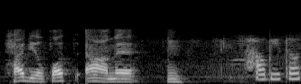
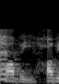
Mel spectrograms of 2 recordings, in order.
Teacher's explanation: نفصل الطاء عن التاء ونفخم الطاء شوية · Shown in: first take · حبطت أعمال حبطت مش حبي حبي لا حبطت مكسورة حبطت أعمالهم فأصبحوا خاسرين.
